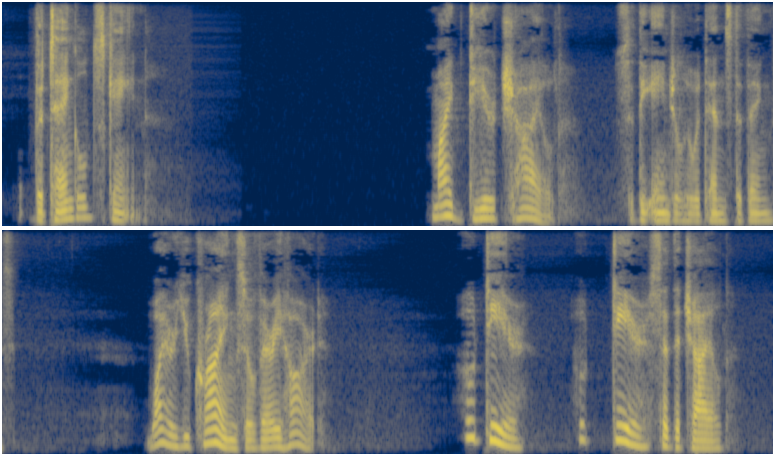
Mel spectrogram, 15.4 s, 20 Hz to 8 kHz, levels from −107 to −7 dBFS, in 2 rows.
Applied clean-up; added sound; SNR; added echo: none; none; none; none.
